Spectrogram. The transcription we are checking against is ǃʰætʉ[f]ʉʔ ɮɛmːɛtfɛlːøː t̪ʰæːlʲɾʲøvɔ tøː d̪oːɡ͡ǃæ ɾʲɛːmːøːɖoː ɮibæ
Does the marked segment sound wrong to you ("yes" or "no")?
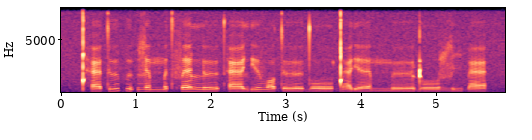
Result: yes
